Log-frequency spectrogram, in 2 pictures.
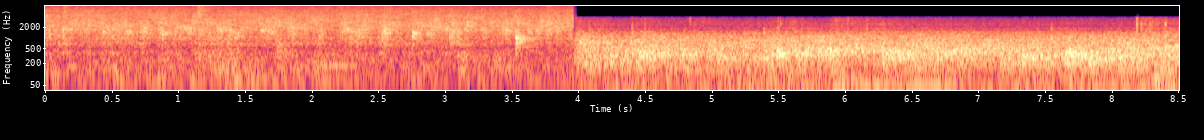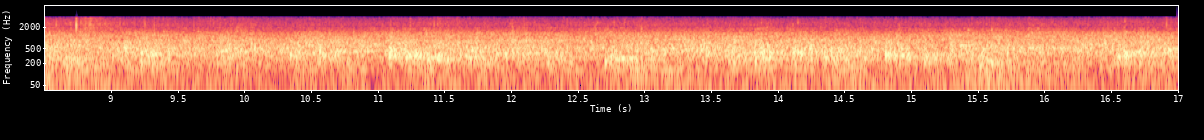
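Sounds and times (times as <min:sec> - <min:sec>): chicken sizzling in oil: 0:00.0 - 0:04.0.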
